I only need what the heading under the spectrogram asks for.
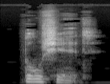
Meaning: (noun) 1. Feces produced by a bull 2. Any assertions or information that are either false or misleading.: Statements that are false or exaggerated to impress or cheat the listener
- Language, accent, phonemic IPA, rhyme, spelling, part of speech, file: English, Australia, /ˈbʊɫʃɪt/, -ɪt, bullshit, noun / adjective / verb / interjection, En-au-bullshit.ogg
